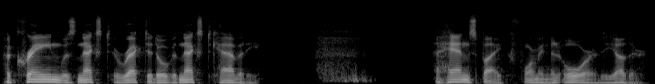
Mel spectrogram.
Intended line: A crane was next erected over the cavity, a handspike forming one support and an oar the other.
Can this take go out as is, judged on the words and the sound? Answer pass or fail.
fail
